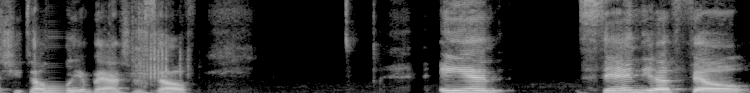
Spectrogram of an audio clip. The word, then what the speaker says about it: Sanya: all these partnerships yeah stania ah yes racing's her name is sanya so i was saying it wrong so the olympic gold medalist her name is sanya so drew tried to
